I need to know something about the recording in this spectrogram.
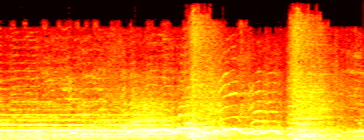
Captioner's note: chorus cheers and then shrieks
